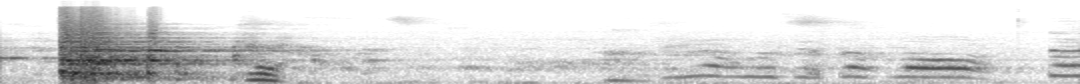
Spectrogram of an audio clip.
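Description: People talking, with one loud, brief burst of sound about a quarter second in that is louder than the voices.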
